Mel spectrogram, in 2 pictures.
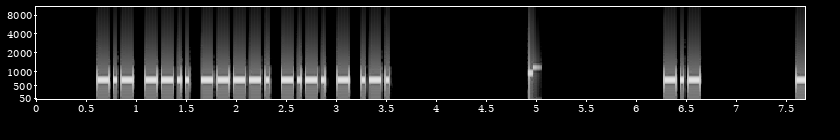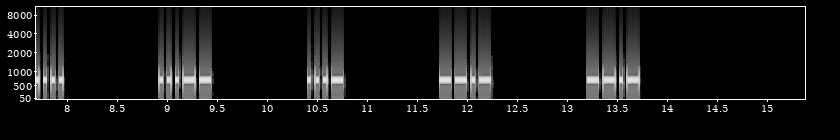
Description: Morse code, heard as a keyed tone, about 30 wpm, spaced as for 13 wpm, 700 Hz. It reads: KZ9CTR KB3VQQ
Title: USA Call Signs - 6 Characters - 8x Character Spacing - 30wpm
